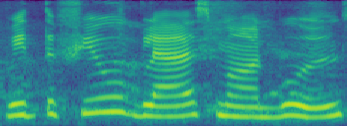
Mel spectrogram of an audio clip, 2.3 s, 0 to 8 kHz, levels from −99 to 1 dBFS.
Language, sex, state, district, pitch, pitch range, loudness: English, female, Andhra Pradesh, Sri Satya Sai, 255 Hz, 240-285 Hz, -14 LUFS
